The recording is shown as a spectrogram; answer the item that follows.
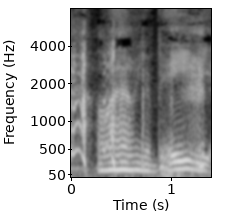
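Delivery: slow, creepy put-on drunken voice. Retelling what a drunk woman said to her, creepy put-on voice. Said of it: "why are you giving her that fucking creepy-ass voice".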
